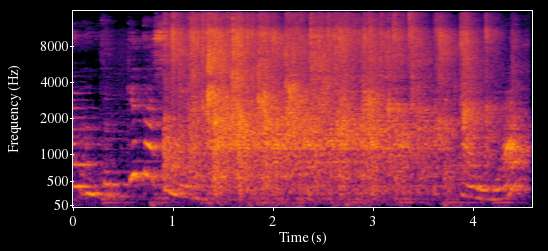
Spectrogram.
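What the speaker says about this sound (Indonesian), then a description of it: "Beri tepuk tangan untuk kita semua." A short burst of clapping in a children's lesson on Pancasila, brisk hand claps rising after a voice and fading as speech returns, with voices heard around it.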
